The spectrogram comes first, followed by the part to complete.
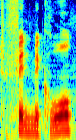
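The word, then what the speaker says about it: Fionn mac Cumhaill: for anyone who's unaware this guy's name is actually pronounced Finn mol which an amazing name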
